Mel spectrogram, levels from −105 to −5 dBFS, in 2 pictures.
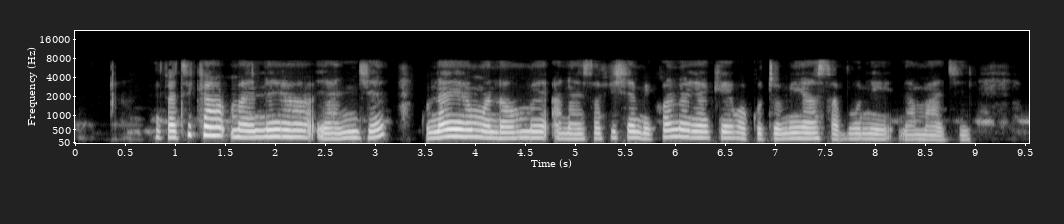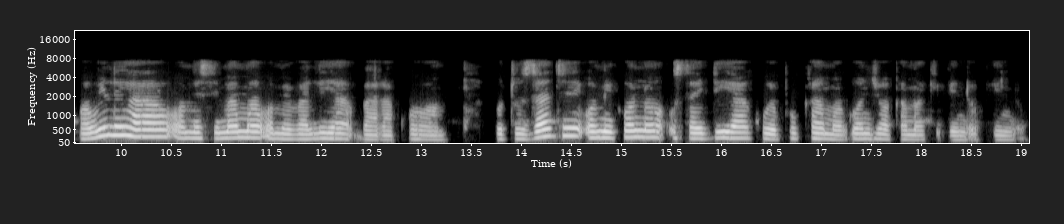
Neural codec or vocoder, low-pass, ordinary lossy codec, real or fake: vocoder, 22.05 kHz, 80 mel bands, WaveNeXt; 7.2 kHz; AAC, 48 kbps; fake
